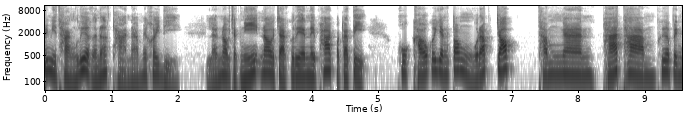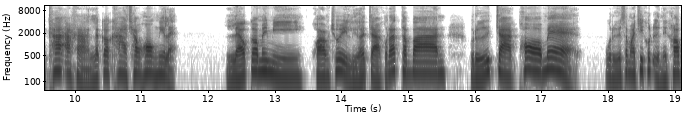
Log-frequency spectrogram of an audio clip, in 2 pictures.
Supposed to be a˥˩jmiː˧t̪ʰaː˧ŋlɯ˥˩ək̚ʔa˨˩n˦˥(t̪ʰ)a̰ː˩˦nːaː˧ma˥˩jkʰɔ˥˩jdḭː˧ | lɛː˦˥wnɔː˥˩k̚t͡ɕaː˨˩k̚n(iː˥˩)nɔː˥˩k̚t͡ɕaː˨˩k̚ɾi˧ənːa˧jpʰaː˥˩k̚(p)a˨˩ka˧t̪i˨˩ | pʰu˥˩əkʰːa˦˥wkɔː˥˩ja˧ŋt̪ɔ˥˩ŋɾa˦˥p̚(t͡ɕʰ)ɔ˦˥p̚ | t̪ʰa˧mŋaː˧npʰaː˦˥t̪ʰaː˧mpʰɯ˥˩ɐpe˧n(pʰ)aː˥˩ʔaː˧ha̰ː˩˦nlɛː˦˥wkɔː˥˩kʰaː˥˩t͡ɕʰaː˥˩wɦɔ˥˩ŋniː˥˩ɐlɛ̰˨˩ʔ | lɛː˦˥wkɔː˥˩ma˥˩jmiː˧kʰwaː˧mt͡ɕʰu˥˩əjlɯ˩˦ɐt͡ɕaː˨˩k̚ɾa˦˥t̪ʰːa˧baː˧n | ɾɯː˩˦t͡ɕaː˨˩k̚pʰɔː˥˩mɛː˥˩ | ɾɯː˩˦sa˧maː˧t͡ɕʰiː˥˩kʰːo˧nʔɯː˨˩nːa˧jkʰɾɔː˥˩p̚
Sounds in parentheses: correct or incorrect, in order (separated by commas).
correct, incorrect, correct, incorrect, incorrect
